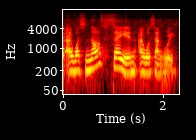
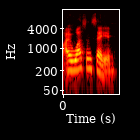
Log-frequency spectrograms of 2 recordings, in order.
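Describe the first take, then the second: First: "not" said separately and louder, with a falling hit; stress on not. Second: Said in the usual way. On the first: Shown as a demonstration. Teacher showing students the emphatic form, stressing "not". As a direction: punch the word "not" in the sentence. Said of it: "este not se pronuncia más fuerte". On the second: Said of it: "si no quisiéramos hacer enfático, diríamos".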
